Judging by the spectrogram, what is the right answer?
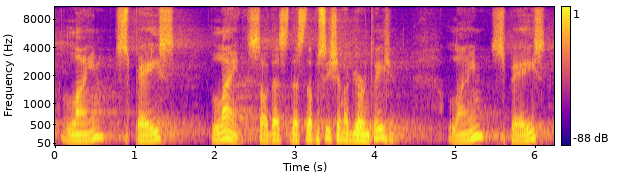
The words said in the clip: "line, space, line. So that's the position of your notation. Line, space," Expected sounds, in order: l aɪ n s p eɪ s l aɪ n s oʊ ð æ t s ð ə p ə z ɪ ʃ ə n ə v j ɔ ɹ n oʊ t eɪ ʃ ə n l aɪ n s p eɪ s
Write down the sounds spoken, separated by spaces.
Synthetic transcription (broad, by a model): l aɪ n s p eɪ s l aɪ n s oʊ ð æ t s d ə p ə s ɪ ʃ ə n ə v j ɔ ɹ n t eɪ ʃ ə n l aɪ n s p eɪ s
